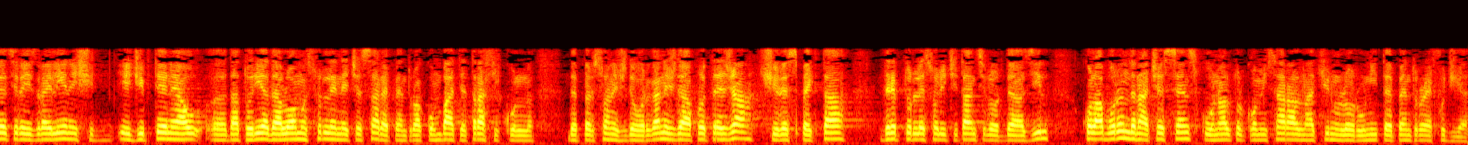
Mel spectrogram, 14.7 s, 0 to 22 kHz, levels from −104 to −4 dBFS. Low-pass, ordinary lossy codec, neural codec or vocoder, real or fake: 5.4 kHz; none; none; real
